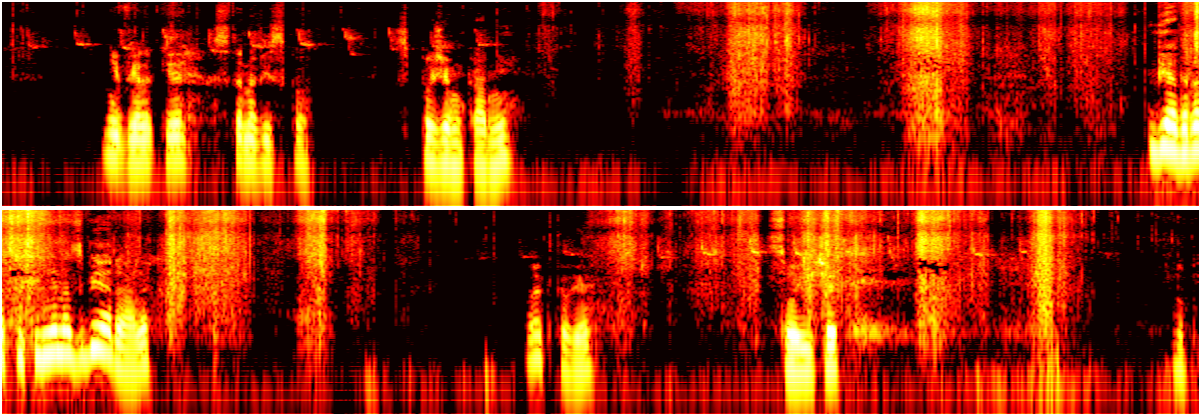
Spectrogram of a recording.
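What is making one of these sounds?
Footsteps rustle through dry leaves on the ground.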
